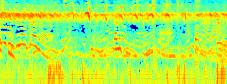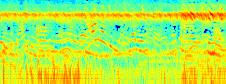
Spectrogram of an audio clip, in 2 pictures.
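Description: Children talk nearby.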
